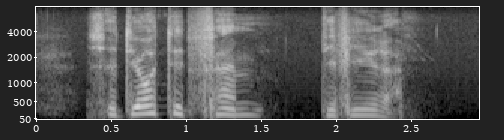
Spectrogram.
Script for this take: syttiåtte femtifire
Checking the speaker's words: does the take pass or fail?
pass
